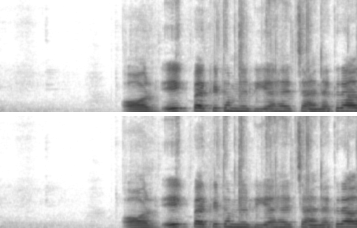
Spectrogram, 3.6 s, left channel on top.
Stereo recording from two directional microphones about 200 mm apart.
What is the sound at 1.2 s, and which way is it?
Speech, 10° left (ahead or behind).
